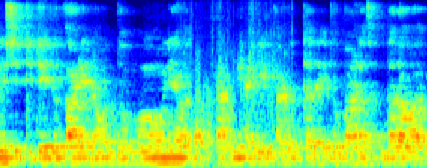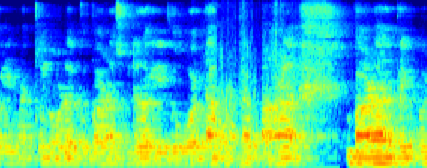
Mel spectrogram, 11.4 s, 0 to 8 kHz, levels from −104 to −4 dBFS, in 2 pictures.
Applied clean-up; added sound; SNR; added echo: neural separator model SepFormer DNS4.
